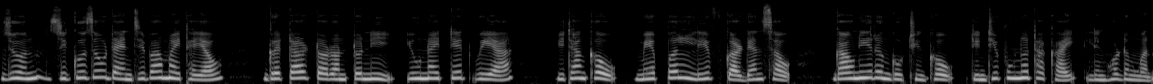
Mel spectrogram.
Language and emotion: Bodo, neutral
